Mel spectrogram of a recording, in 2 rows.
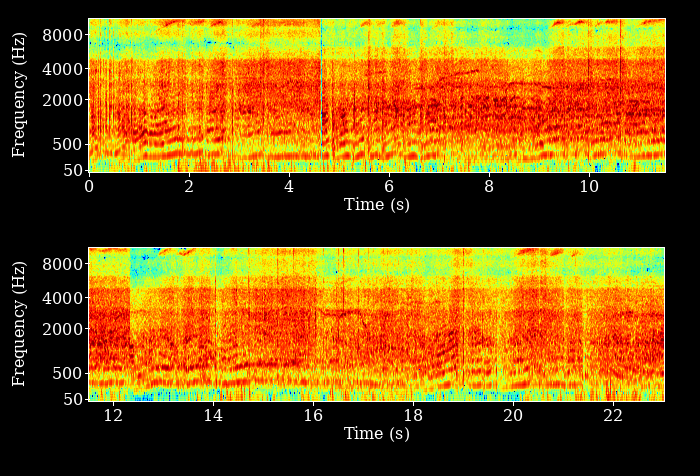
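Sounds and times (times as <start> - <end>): car engine revving hard: 0.0 - 23.0.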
